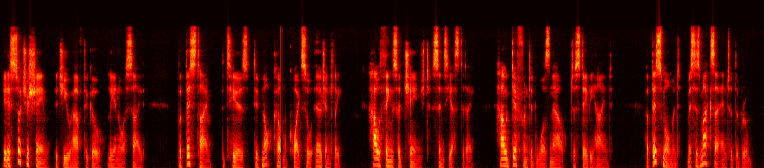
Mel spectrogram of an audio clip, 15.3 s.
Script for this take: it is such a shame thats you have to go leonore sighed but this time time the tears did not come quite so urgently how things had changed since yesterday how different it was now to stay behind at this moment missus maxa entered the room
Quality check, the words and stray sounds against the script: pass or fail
fail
